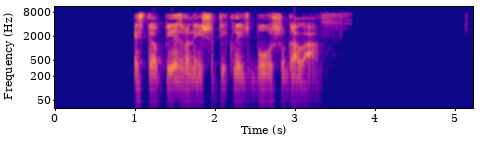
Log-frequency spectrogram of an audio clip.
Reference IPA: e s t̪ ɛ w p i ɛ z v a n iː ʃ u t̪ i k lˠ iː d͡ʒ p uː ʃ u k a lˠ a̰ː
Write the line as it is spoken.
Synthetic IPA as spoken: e s t̪ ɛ w p i ɛ z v a n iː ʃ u t̪ i k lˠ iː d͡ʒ b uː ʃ u ɡ a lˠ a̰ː

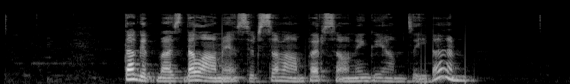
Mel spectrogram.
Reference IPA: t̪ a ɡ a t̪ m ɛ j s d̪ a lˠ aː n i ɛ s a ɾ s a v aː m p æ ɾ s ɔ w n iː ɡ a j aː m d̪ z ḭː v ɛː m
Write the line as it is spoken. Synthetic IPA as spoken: t̪ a ɡ a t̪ m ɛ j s d̪ a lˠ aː m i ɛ s a ɾ s a v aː m p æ ɾ s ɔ w n iː ɡ a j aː m d̪ z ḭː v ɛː m

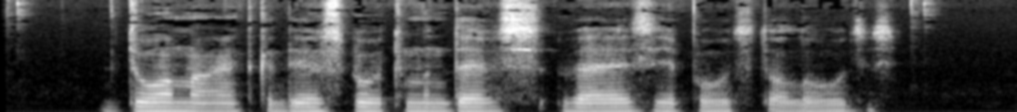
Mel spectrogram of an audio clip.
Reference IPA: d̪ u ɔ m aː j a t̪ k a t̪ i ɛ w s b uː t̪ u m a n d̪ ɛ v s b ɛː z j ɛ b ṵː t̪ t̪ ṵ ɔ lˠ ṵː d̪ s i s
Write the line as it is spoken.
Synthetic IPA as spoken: d̪ u ɔ m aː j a t̪ k a d̪ i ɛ w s b uː t̪ u m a n d̪ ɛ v s v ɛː z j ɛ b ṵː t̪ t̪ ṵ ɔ lˠ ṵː d̪ z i s

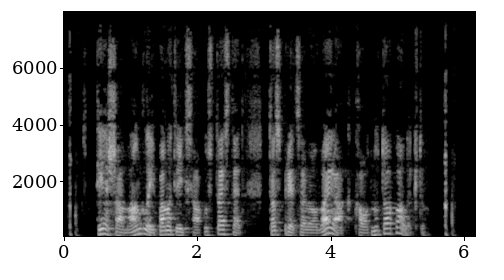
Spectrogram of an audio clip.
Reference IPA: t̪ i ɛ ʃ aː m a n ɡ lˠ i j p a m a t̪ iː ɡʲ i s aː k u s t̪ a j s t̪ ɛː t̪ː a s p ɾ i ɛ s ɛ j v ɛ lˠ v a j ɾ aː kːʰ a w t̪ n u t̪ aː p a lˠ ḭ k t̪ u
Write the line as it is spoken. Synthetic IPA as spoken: t̪ i ɛ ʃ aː m a ŋ ɡ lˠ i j p a m a t̪ iː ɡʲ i s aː k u s t̪ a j s t̪ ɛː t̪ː a s p ɾ i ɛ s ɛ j v ɛ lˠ v a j ɾ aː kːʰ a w t̪ n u t̪ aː p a lˠ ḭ k t̪ u

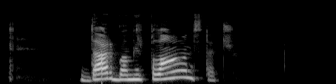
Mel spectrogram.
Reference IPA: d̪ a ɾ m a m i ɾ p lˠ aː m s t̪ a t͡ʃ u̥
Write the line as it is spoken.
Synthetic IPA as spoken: d̪ a ɾ b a m i ɾ p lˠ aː n s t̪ a t͡ʃ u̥

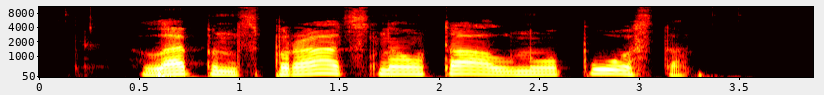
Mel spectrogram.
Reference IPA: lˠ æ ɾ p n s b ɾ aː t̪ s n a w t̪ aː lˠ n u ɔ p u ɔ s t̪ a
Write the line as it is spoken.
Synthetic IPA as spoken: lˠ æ p n s p ɾ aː t̪ s n a w t̪ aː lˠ n u ɔ p u ɔ s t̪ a

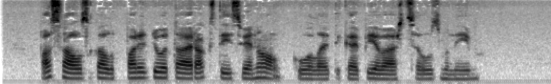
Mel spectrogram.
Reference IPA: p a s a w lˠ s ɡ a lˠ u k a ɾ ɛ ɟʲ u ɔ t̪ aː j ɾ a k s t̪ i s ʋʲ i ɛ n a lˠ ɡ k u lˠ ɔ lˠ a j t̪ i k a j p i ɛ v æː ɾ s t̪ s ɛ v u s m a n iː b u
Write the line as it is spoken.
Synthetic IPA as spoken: p a s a w lˠ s ɡ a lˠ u p a ɾ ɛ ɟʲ u ɔ t̪ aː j ɾ a k s t̪ iː s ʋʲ i ɛ n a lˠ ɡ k u ɔ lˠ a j t̪ i k a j p i ɛ v æː ɾ s t̪ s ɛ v u z m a n iː b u

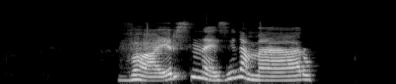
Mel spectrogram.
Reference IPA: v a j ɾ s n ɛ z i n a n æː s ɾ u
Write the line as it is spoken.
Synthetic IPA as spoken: v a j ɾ s n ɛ z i n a m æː ɾ u

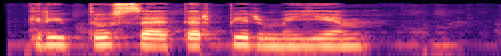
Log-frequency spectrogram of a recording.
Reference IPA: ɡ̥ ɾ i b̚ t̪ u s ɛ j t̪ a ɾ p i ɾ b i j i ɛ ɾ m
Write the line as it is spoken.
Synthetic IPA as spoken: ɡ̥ ɾ i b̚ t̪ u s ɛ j t̪ a ɾ p i ɾ m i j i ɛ m

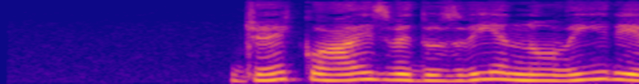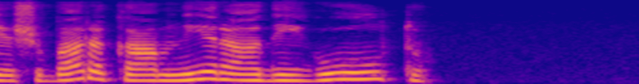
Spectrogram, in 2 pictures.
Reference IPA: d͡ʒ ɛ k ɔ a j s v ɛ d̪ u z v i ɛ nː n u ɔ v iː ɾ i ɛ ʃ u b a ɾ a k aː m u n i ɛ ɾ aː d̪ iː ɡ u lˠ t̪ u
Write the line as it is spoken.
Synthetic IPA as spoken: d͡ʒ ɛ k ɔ a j z v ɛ d̪ u z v i ɛ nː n u ɔ v iː ɾ i ɛ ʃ u b a ɾ a k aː m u n i ɛ ɾ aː d̪ iː ɡ u lˠ t̪ u

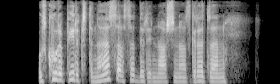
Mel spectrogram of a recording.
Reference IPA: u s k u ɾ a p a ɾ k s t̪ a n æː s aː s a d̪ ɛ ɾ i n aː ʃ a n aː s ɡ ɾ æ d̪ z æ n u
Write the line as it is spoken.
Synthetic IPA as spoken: u s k u ɾ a p i ɾ k s t̪ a n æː s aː s a d̪ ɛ ɾ i n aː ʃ a n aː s ɡ ɾ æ d̪ z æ n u

